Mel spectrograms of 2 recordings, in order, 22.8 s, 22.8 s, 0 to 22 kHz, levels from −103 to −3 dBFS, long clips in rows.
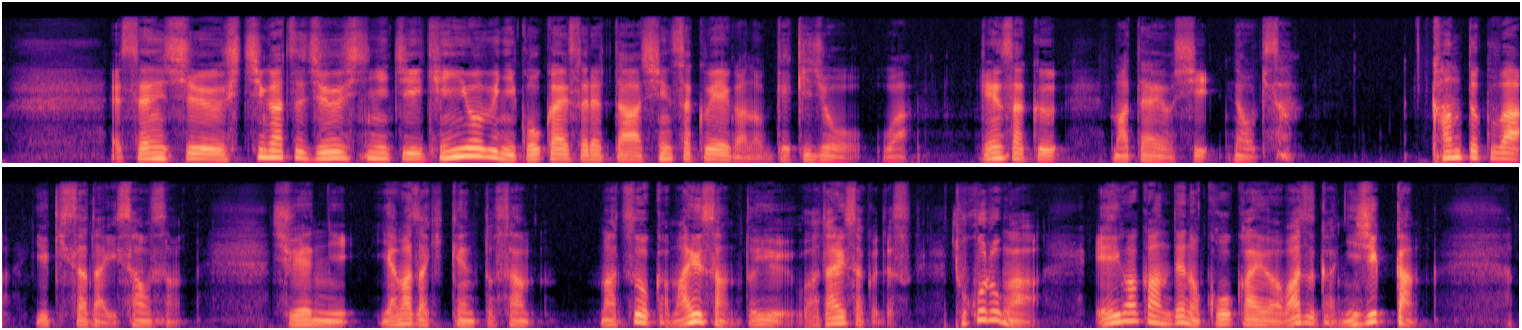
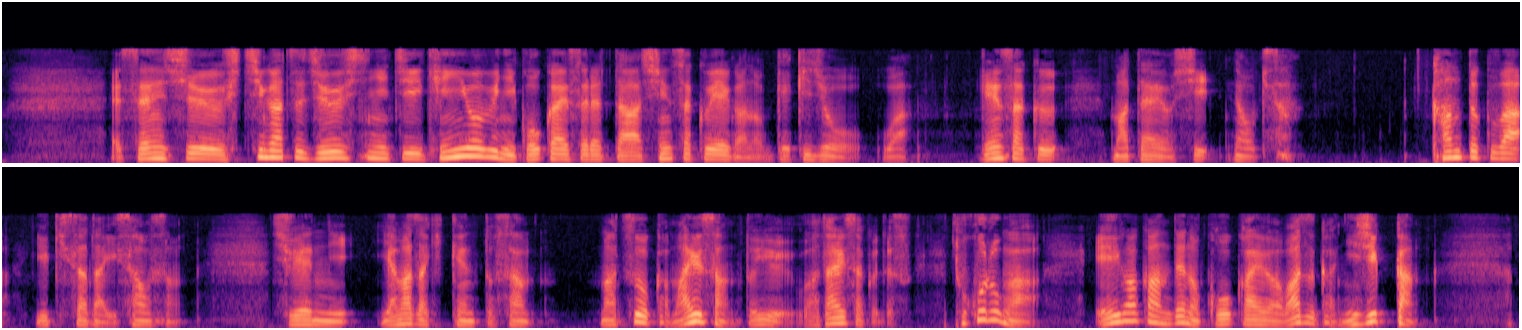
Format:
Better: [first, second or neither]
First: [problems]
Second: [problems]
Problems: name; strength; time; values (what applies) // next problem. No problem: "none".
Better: first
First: none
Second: garbled, watery; slightly; nothing above 6.5 kHz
